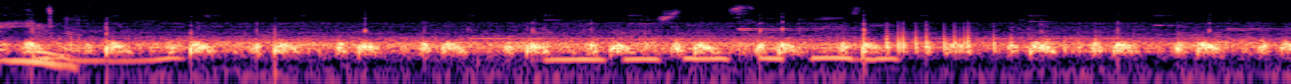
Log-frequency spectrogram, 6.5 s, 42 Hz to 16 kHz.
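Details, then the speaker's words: Fetal heartbeat on Doppler at 16 weeks of pregnancy: rapid, regular whooshing pulses at about 143 beats a minute. "wow that's beautiful beautiful wow that heartbeat's pumping"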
